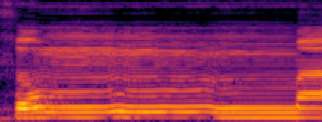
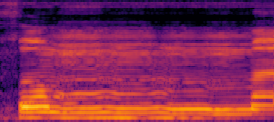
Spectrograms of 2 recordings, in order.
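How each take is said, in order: The two takes are said the same way.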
